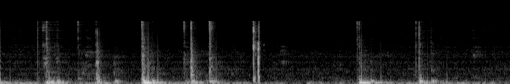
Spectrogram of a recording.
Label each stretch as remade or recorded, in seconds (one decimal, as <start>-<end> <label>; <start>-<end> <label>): 0.0-0.9 remade; 0.9-4.0 recorded; 4.0-5.1 remade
